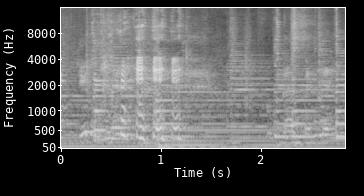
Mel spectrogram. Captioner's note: laughter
